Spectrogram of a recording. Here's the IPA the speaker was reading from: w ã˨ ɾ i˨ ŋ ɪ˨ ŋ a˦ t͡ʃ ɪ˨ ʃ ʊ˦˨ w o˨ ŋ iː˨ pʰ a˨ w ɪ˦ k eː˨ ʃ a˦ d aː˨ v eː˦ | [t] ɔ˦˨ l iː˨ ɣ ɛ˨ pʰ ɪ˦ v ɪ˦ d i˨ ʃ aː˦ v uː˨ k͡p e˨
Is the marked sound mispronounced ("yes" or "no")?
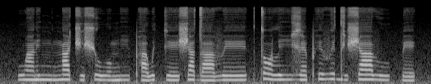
no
